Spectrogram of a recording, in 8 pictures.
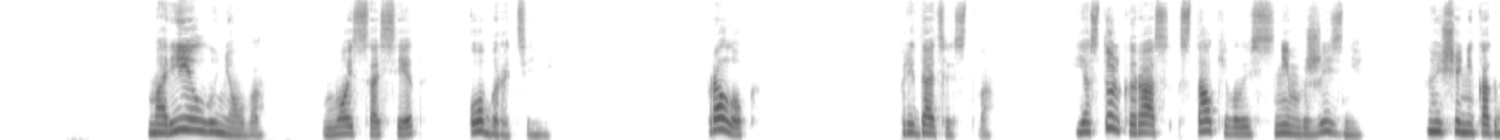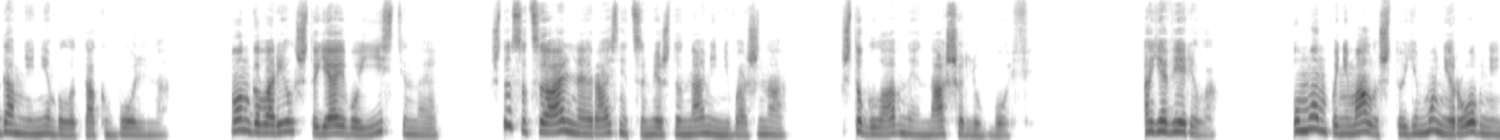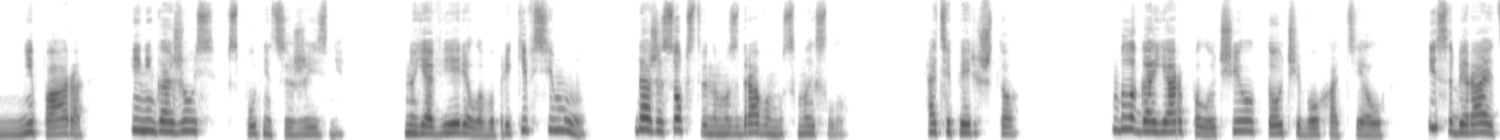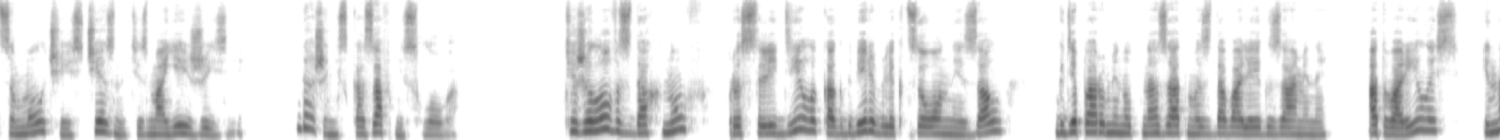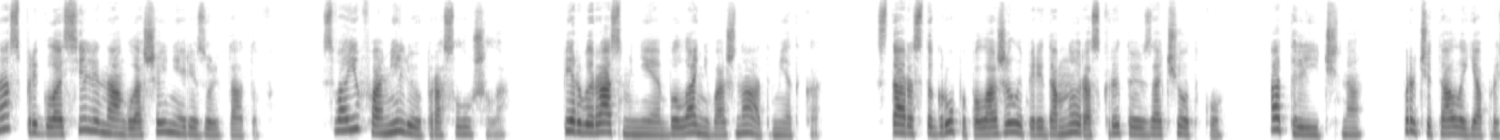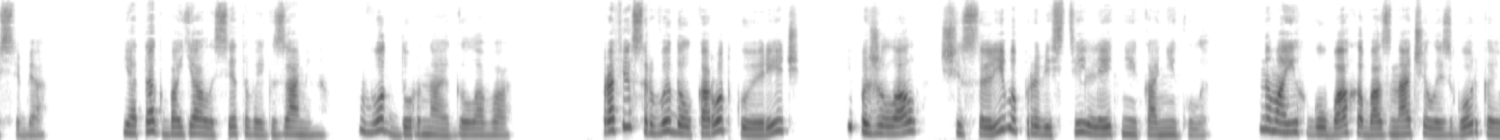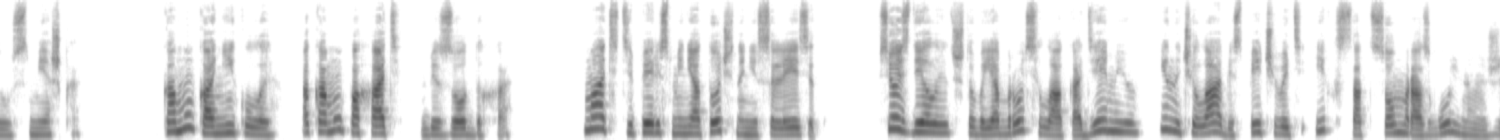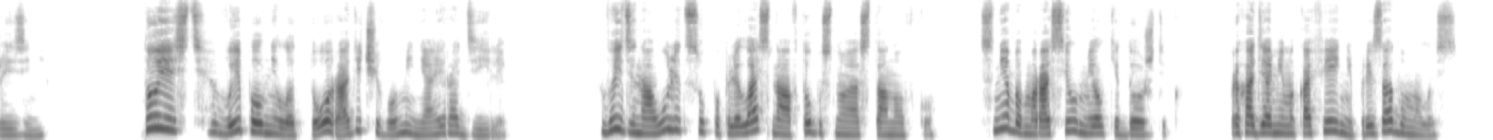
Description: Аудиокнига Мой сосед – оборотень | Библиотека аудиокниг
Прослушать и бесплатно скачать фрагмент аудиокниги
